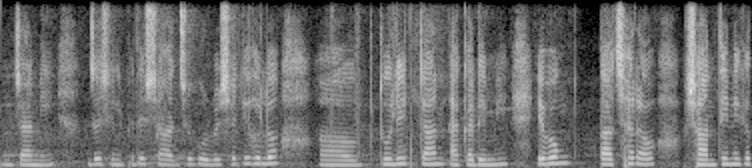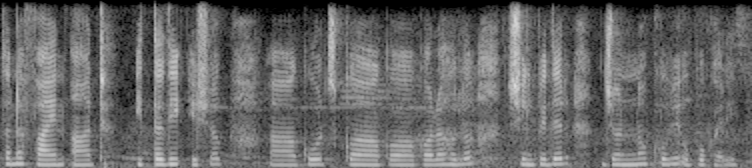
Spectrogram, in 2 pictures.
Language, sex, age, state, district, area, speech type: Bengali, female, 18-30, West Bengal, Paschim Bardhaman, urban, spontaneous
